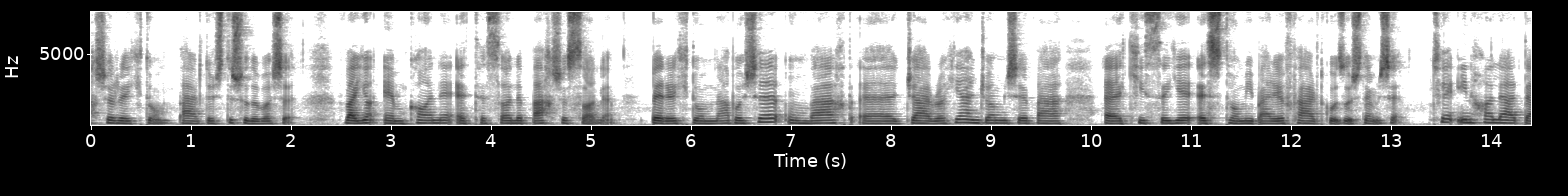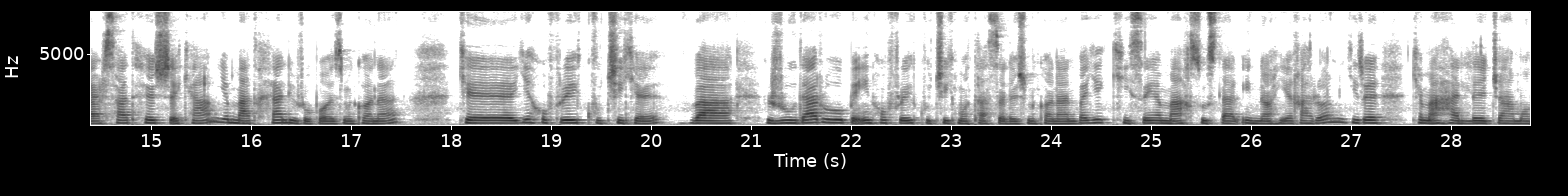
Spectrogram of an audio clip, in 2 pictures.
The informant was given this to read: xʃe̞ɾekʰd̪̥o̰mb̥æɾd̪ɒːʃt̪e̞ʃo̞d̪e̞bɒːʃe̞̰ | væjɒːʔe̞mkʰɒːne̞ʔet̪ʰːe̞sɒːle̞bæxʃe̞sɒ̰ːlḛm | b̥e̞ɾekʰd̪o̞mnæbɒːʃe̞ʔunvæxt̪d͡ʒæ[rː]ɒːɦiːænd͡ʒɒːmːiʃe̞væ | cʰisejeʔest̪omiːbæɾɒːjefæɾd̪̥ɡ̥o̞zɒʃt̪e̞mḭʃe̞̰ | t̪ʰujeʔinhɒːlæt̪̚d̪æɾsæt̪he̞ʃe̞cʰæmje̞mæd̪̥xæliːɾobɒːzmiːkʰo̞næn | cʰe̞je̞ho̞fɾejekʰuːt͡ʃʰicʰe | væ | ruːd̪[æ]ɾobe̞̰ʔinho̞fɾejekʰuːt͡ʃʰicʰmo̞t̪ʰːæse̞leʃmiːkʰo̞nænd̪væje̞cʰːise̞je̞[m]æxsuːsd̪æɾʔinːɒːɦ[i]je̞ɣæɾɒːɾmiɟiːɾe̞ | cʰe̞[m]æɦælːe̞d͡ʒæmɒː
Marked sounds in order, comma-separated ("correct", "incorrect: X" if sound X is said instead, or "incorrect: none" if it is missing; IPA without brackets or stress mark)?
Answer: correct, correct, correct, correct, correct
